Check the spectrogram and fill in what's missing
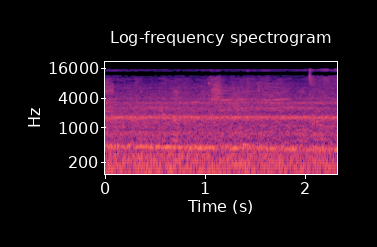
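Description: A metro train on Prague's line C runs steadily with a constant low rumble and a sustained mid-pitched whine, close and unbroken throughout.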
